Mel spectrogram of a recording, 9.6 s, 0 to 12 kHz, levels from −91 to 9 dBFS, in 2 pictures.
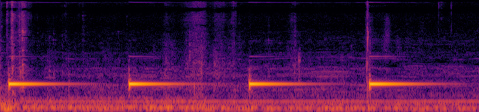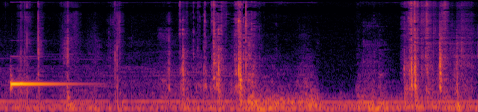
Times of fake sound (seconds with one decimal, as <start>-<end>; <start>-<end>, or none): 8.9-9.6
